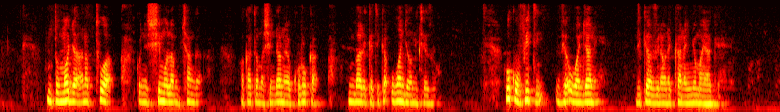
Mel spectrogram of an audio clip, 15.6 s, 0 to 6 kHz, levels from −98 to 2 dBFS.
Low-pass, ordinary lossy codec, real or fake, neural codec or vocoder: 5.4 kHz; MP3, 48 kbps; fake; vocoder, 24 kHz, 100 mel bands, Vocos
